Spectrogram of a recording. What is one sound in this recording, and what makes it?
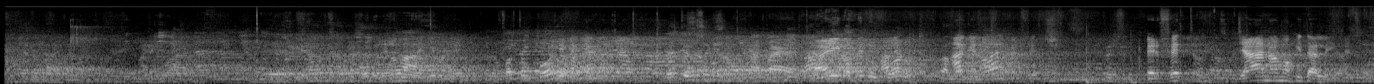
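A man speaks loudly to a group in a large echoing hall.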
